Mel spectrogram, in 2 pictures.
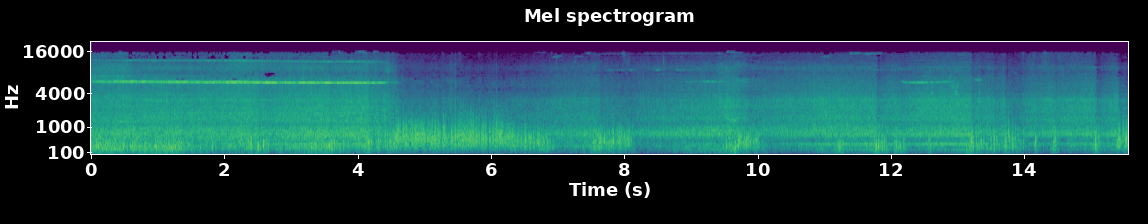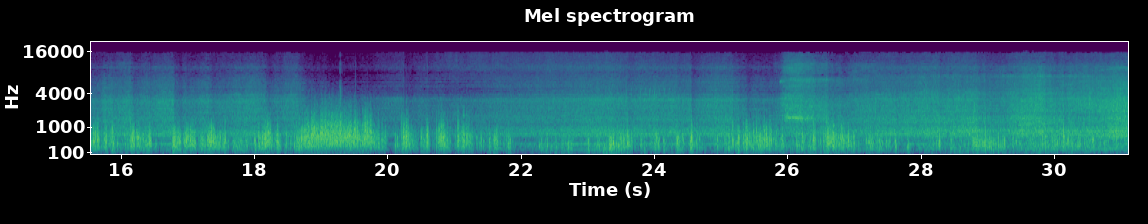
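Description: Heavy road-train trucks driving by: diesel engine and tyre noise that swells and fades, loudest in the first few seconds, with a faint steady whine underneath.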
